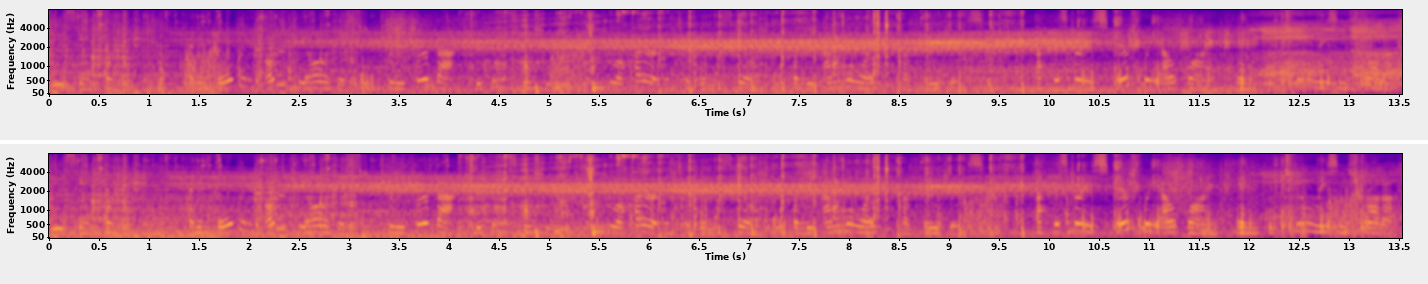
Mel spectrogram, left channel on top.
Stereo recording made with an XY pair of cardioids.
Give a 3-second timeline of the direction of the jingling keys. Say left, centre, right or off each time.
right, right, centre, off, off.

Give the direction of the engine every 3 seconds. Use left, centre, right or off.
right, right, centre, left, left.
